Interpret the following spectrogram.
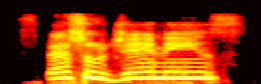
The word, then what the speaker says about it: Special Jennings: So, Special Jennings joined Mount Verde, right?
